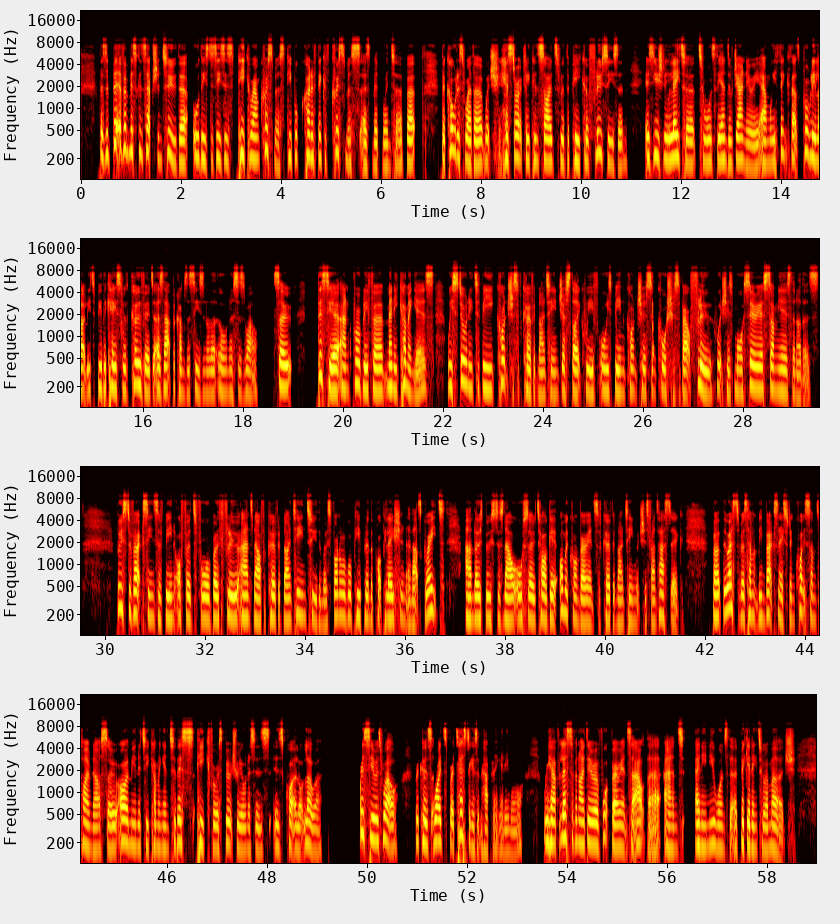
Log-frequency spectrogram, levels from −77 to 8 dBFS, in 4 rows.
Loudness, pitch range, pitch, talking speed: -17 LUFS, 175-200 Hz, 185 Hz, 200 wpm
